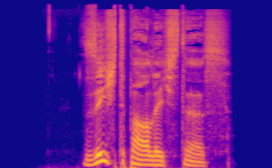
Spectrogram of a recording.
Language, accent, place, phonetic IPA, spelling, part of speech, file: German, Germany, Berlin, [ˈzɪçtbaːɐ̯lɪçstəs], sichtbarlichstes, adjective, De-sichtbarlichstes.ogg
- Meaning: strong/mixed nominative/accusative neuter singular superlative degree of sichtbarlich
